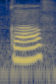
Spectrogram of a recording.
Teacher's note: کاف زبان کی جڑ اوپر والے تالو کے سخت حصے سے ادا ہوتا ہے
